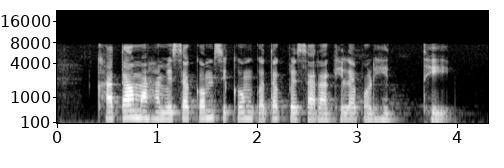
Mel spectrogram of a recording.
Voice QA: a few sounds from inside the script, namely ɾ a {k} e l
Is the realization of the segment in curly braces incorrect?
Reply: yes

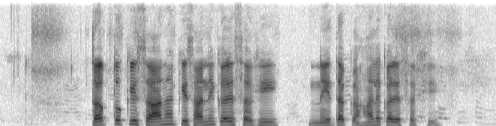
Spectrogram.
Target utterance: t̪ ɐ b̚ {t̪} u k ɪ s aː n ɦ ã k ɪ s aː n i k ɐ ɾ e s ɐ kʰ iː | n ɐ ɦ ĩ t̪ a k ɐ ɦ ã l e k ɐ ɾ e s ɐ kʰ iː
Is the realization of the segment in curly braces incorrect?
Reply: no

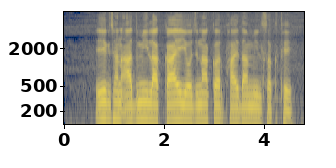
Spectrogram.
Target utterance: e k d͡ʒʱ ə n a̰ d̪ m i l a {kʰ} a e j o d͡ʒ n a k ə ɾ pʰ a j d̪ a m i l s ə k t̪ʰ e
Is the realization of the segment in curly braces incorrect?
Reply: yes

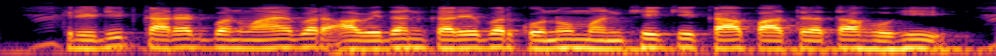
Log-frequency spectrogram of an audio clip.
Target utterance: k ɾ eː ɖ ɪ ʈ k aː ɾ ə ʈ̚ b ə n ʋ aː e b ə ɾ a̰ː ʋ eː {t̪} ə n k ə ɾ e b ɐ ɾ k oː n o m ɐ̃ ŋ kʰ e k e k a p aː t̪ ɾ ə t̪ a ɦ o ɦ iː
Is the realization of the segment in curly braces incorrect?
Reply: yes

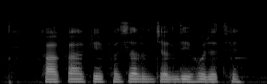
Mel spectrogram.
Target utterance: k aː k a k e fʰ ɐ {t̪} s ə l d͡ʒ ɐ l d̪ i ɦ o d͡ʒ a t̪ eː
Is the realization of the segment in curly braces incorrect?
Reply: yes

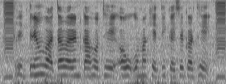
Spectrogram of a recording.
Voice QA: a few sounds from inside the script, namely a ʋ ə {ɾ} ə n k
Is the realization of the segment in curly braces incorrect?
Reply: no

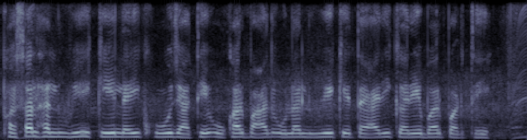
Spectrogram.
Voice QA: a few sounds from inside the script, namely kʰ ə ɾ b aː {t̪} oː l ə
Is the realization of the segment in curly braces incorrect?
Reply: yes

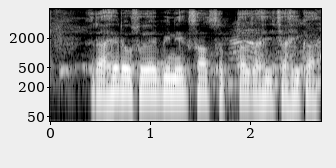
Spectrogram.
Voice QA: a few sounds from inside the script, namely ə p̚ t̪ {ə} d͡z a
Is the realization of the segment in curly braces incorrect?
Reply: yes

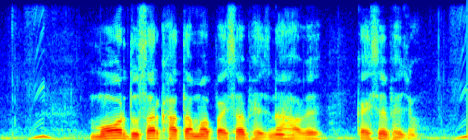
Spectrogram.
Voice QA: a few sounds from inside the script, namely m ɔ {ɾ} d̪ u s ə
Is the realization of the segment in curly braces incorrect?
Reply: no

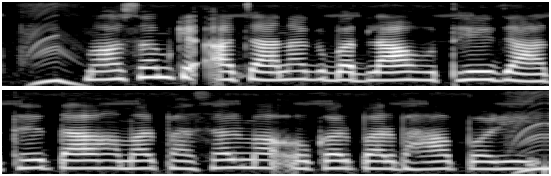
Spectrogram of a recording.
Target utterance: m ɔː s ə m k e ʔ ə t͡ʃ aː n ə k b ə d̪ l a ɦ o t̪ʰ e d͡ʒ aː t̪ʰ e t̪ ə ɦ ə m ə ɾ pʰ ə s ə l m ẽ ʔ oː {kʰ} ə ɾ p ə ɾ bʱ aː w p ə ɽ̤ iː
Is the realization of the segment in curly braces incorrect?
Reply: yes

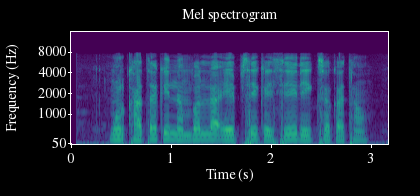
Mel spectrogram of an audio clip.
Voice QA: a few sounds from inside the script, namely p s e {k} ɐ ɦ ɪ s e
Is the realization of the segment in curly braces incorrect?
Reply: no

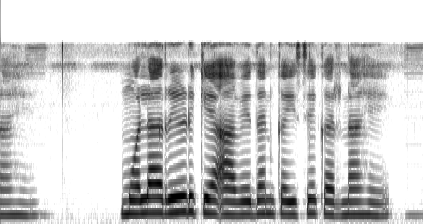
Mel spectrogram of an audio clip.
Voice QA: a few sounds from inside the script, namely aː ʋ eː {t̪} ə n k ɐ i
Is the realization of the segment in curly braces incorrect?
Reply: yes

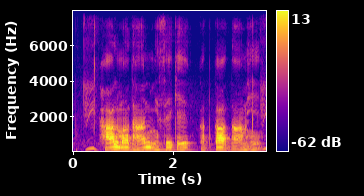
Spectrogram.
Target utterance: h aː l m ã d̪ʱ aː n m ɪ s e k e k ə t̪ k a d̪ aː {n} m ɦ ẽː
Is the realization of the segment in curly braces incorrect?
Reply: yes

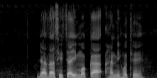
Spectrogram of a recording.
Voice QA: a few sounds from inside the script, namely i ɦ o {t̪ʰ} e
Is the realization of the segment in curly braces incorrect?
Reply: no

